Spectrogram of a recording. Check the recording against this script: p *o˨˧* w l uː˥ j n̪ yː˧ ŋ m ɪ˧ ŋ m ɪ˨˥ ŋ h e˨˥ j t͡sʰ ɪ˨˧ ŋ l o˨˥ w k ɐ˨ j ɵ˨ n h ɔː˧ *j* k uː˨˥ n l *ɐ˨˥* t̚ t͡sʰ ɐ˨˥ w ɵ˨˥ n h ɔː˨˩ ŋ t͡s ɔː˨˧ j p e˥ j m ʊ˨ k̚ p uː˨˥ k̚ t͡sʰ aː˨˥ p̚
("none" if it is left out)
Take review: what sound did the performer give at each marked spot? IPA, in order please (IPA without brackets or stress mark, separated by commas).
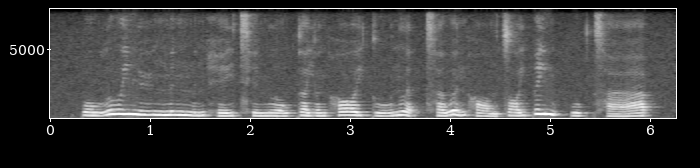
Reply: o˨, j, ɐ˨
